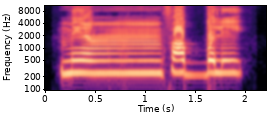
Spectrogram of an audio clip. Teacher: فا حروف الاخفاء میں سے ہے، تو ہم یہ حکم کو غنہ کے ساتھ ادا کریں گے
